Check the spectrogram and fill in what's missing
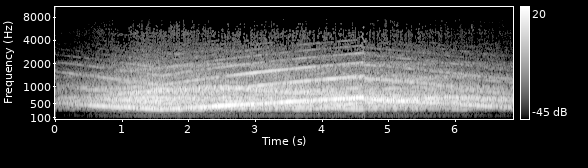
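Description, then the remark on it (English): Air raid sirens wail over Tel Aviv, Israel, on a Wednesday night as interceptor missiles are seen overhead, several overlapping tones slowly rising and falling in long sweeping cycles, loud and sustained across the whole stretch with no voices. “In Israel, interceptor missiles were seen over Tel Aviv on Wednesday night, with sirens sounding as families prepared for Passover.”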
